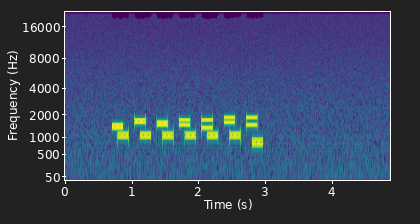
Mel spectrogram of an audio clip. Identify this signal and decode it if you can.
Multi-frequency trunk signalling (R2, with the far end's replies), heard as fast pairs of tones, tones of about 170 ms. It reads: 1635498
